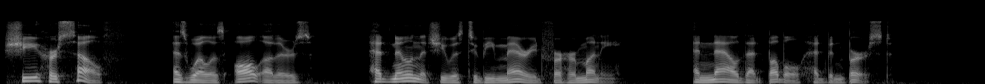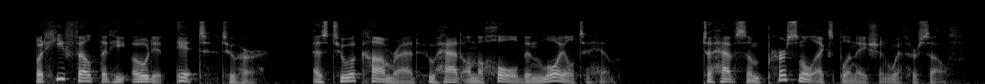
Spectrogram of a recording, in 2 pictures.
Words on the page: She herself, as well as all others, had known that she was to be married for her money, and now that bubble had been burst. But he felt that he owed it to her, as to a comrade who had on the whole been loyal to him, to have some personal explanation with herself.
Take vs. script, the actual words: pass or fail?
fail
